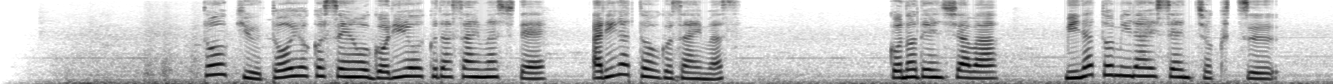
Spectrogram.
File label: Train Announcement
